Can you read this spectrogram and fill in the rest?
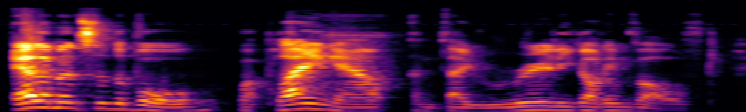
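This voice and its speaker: A man hosting as game master, casually recapping a role-play session in an animated, jokey, theatrical way. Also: mid-range voice, moderate pace.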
